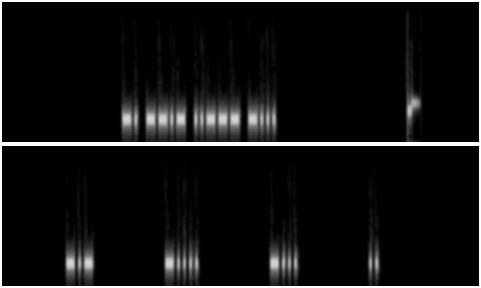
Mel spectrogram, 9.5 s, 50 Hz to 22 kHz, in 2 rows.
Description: Morse code, heard as a keyed tone, about 40 wpm, spaced as for 17 wpm, 700 Hz. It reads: NQ2B K6BI
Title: USA Call Signs - 4 Characters - 8x Character Spacing - 40wpm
